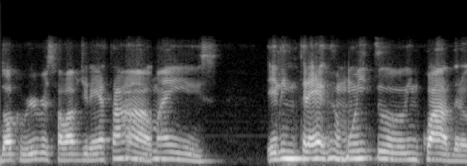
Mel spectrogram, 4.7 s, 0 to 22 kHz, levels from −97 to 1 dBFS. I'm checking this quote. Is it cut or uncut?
cut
